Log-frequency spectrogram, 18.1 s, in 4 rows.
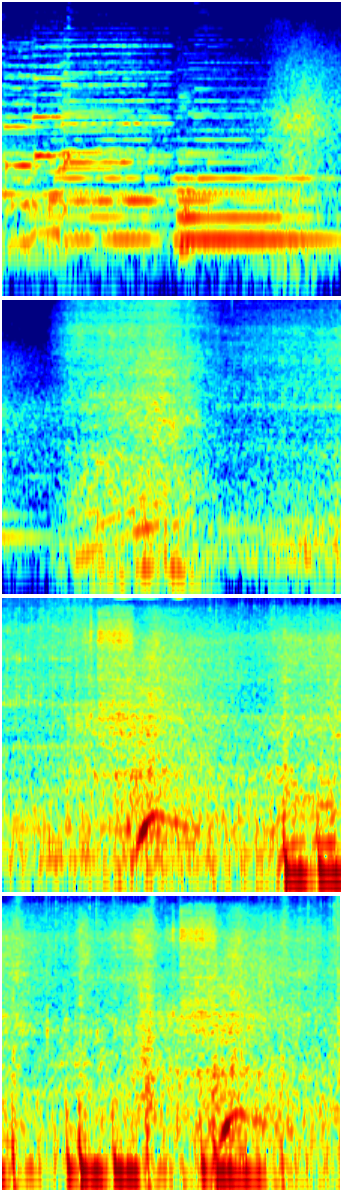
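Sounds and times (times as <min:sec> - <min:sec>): road noise: 0:00.0 - 0:18.0
car engine running: 0:05.1 - 0:18.0.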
